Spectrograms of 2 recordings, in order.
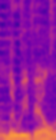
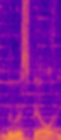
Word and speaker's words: Louisville: It's not Louisville. You have to say it Louisville. – Right? Louisville. – Okay. – Louisville. – Louisville. Yeah. All right. It's just like it's not New Orleans. It's New Orleans, right? – New Orleans, right. Right. And we have a t-shirt here that has all the different pronunciations of how to say, of how people say it, but it is Louisville.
